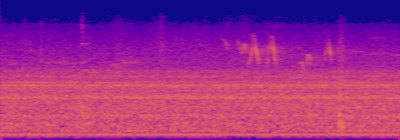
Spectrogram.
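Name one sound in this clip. Metal weight plates clank as a dumbbell is lifted from the ground.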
